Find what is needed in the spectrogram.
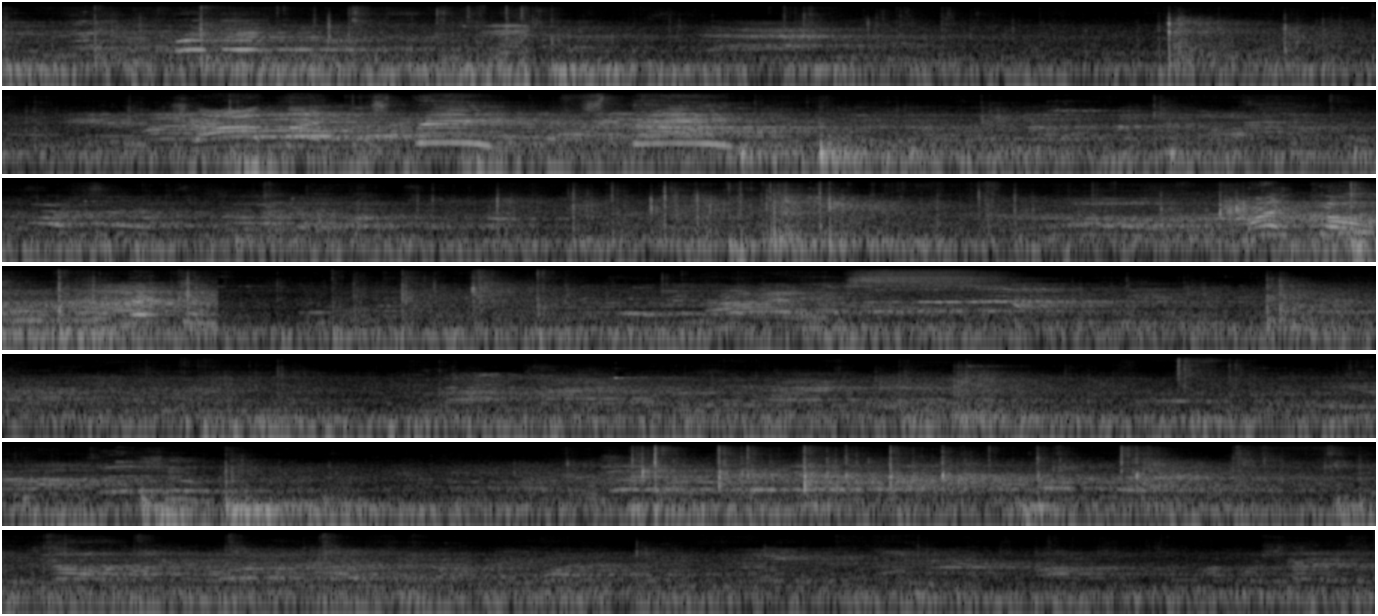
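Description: Futsal ball being kicked and bouncing on a hard gym floor, in scattered thuds, under bouts of calling and shouting voices that carry through the gym.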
